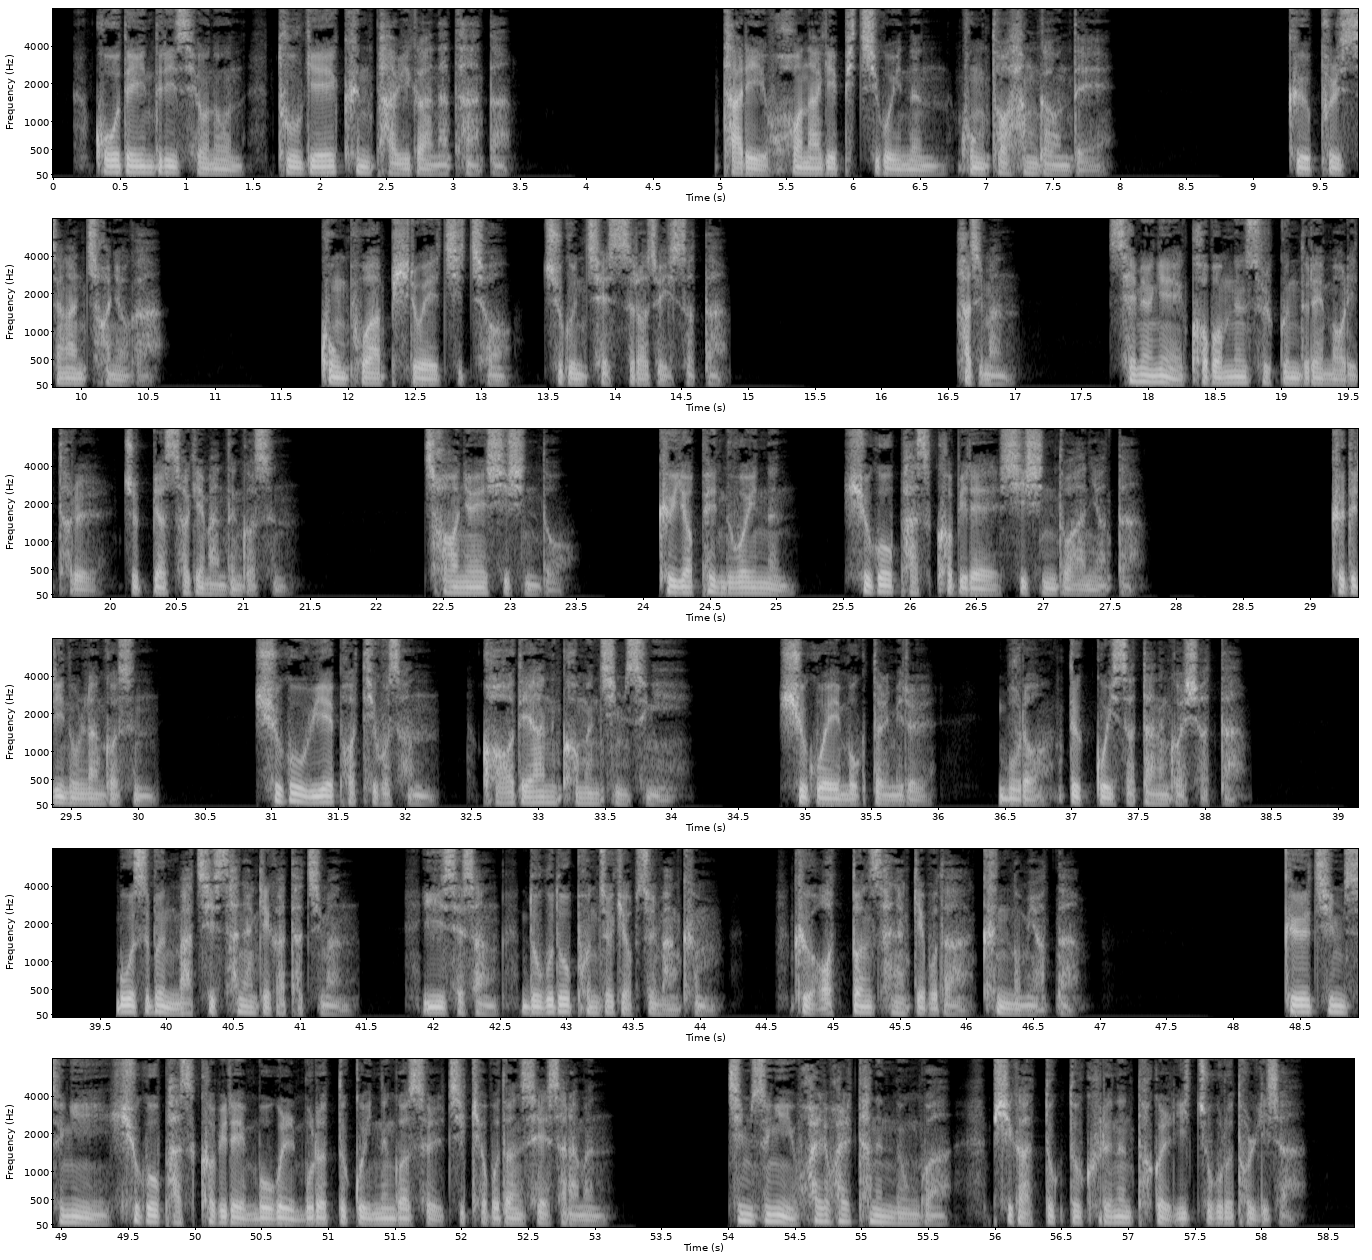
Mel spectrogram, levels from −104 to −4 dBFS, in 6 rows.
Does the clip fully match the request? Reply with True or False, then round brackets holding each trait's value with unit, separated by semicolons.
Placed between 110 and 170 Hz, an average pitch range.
False (90 Hz; 3.8 semitones)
